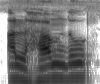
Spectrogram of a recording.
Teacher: اگر چھوٹی ہا بولیں گے الحمد، سینہ کی طرف سے ہا نکالیں گے، اقصائے حلق والا جو ہا ہے وہ چھوٹی ہا ہوتا ہے، جو کہ سینہ کی طرف سے نکلتا ہے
